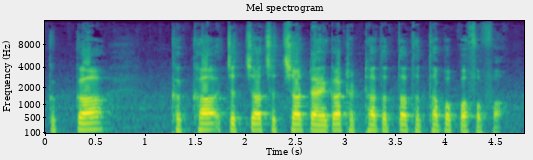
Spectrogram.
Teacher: ਅਘੋਸ਼ ਕੱਕਾ, ਪਹਿਲੇ ਦੋ ਲੈਣਾ, ਕੱਕਾ, ਖੱਖਾ, ਚੱਚਾ, ਛੱਛਾ, ਟੈਂਕਾ, ਠੱਠਾ, ਤੱਤਾ, ਥੱਥਾ, ਪੱਪਾ, ਫੱਫਾ, ਇਹ ਹੈਗੇ ਨੇ ਜੀ ਸਾਡੇ ਕੋਲ ਅਘੋਸ਼। ਇਹ ਉਹ ਧੁਨੀਆਂ ਹੁੰਦੀਆਂ ਹਨ ਜਿਨ੍ਹਾਂ ਦੇ ਉਚਾਰਨ ਵੇਲੇ ਸੁਰ ਤੰਦਾਂ ਵਿੱਚ ਜਿਹੜੀ ਵਿੱਥ ਹੁੰਦੀ ਹੈ ਉਹ ਜ਼ਿਆਦਾ ਹੁੰਦੀ ਹੈ, ਵੱਧ ਹੁੰਦੀ ਹੈ।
